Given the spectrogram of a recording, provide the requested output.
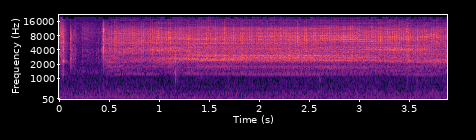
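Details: Mattel Trackmaster Thomas-series motorized toy engine (Hank, 2009): after switch clicks, steady even high-pitched whir; very quiet, normal gear motor running.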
